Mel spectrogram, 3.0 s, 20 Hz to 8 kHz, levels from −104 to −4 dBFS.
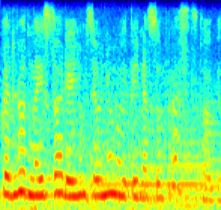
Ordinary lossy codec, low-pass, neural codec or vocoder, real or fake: Opus, 32 kbps; 7.2 kHz; none; real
